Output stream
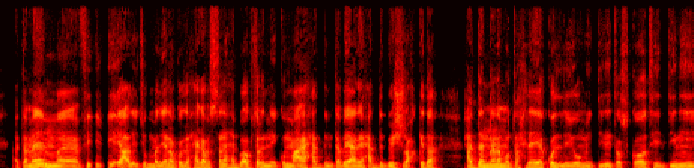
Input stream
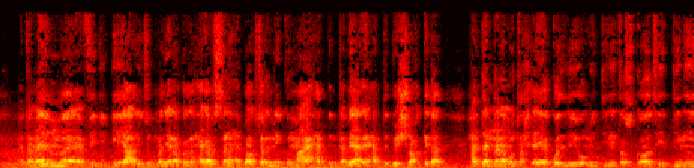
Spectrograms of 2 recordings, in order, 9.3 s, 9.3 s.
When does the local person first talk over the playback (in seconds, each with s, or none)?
none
